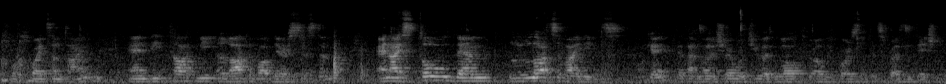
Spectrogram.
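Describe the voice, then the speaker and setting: A man in his forties from Quebec City with a Québécois French accent, giving an energetic, chatty conference talk to coaches and often checking in with "okay?". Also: medium pitch, distant mic. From Quebec City, Canada. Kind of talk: conference presentation. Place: dark conference hall, speaking in front of a screen. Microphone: room recording from a far camera. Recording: echoey hall, heard from afar, noisy.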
